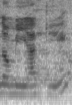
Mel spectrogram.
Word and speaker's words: okonomiyaki: Okonomiyaki.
